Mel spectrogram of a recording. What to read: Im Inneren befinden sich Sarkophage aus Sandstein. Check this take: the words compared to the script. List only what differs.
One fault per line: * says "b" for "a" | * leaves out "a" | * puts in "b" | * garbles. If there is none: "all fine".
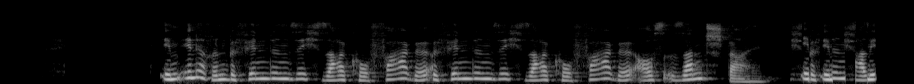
* puts in "befinden sich Sarkophage"
* garbles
